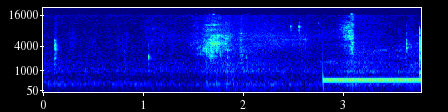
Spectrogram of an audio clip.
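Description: A steady telephone tone cuts in abruptly near the end, after a long, faint and quiet stretch, as a call is dialed to connect a caller.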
